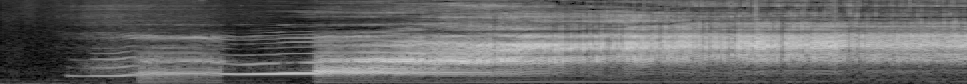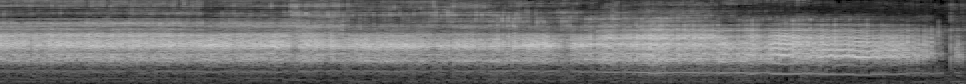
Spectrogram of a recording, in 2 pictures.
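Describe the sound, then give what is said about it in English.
A thin, tearing scream rises out of a brief wavering cry and holds for several seconds, high, strained and rasping, loud throughout before cutting off abruptly. Gollum screams as if in pain after a rope is tied to his ankle. “Gollum began to scream, a thin, tearing sound, very horrible to hear.”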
